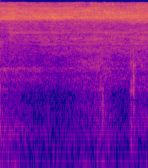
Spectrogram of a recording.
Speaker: Airline is leaking, it's really annoying.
